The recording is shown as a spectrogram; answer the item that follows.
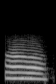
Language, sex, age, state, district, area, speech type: Assamese, female, 30-45, Assam, Charaideo, urban, conversation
